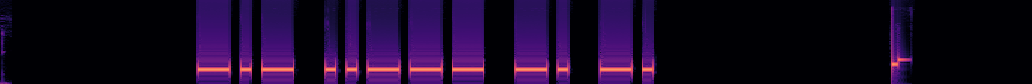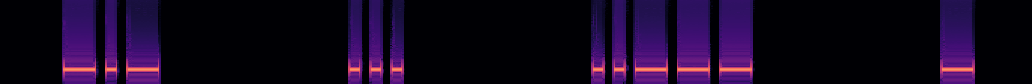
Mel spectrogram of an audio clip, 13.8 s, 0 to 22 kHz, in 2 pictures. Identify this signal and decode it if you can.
Morse code, heard as a keyed tone, about 17 wpm, spaced as for 9 wpm, 700 Hz. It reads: K2NN KS2T
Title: USA Call Signs - 4 Characters - 6x Character Spacing - 17wpm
